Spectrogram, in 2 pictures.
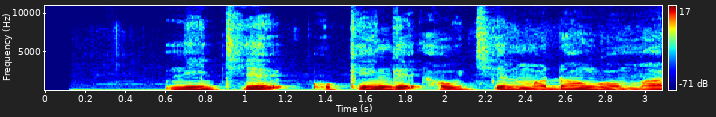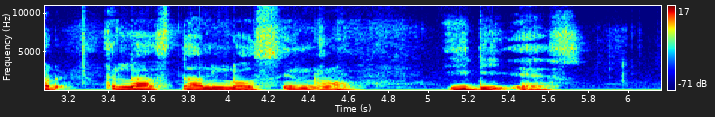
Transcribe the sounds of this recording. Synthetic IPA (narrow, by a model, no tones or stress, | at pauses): nitjeokeŋɡeʔaut͡ʃjelmaɗɔŋɡɔmaɾɛt̪lasdanlɔsindɾɔm | idiʔɛs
